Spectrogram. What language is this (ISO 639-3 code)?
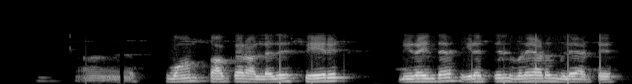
tam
